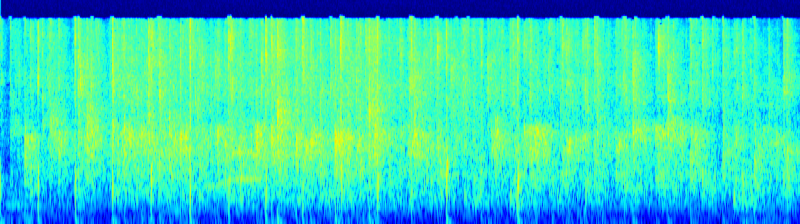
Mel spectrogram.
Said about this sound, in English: May we please just clap for them.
